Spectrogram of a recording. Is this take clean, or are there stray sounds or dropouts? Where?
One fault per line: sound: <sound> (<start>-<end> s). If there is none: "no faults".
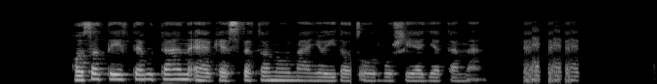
sound: dropout (3.5-3.6 s)
sound: laugh (5.2-5.8 s)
